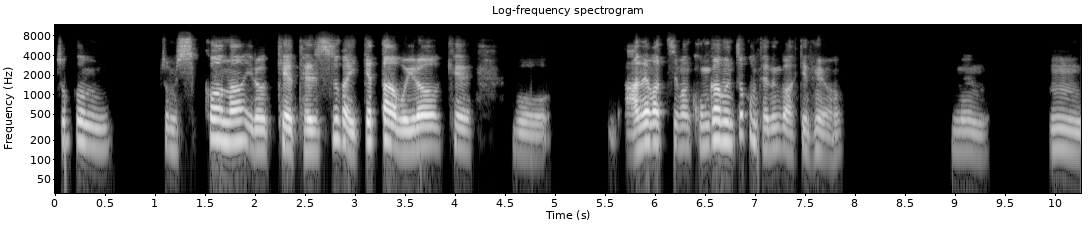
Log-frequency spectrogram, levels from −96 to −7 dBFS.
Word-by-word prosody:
쪼끔 180 Hz, -6 st, -4 dB, 0.5 s
좀 150 Hz, -3 st, -10 dB
쉽거나 195 Hz, +5 st, +2 dB
이렇게 145 Hz, 0 st, +1 dB
될 140 Hz, -1 st, +1 dB
수가 210 Hz, +8 st, 0 dB
있겠다 185 Hz, +5 st, +3 dB
뭐 140 Hz, -1 st, +2 dB
이렇게 155 Hz, -1 st, +1 dB, 0.4 s
뭐 125 Hz, -3 st, -9 dB, 0.8 s
안 -, -, +2 dB
해봤지만 180 Hz, -3 st, +1 dB
공감은 190 Hz, +3 st, +1 dB
쪼끔 230 Hz, -2 st, -6 dB
되는 150 Hz, 0 st, -6 dB
것 -, -, -2 dB
같긴 135 Hz, 0 st, -8 dB
해요. 125 Hz, -3 st, -8 dB, 1.1 s
네 135 Hz, -2 st, -12 dB, 0.7 s
음 145 Hz, -3 st, -7 dB
155 Hz, 230 characters per minute, -23 LUFS, 140-185 Hz, 1.1 s, 있겠다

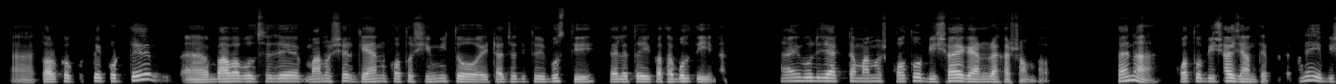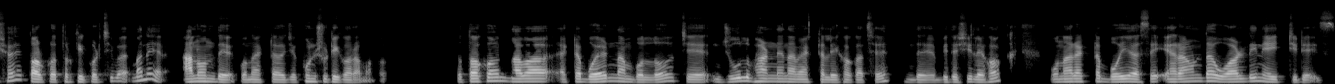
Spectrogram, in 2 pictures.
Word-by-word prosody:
আ -, -, -6 dB, 0.3 s
তর্ক 120 Hz, +3 st, +3 dB
করতে, 150 Hz, +2 st, -6 dB
করতে 150 Hz, +5 st, +1 dB, 0.5 s
আ -, -, -1 dB, 0.3 s
বাবা 135 Hz, +2 st, +7 dB
বলছে 140 Hz, +1 st, -2 dB
যে, 145 Hz, -, +4 dB, 0.3 s
মানুষের 140 Hz, +4 st, -1 dB
জ্ঞান 130 Hz, +3 st, +2 dB
কত 130 Hz, +1 st, -2 dB
সীমিত, 140 Hz, +3 st, -6 dB, 0.3 s
এটা 125 Hz, +2 st, -2 dB
যদি 130 Hz, 0 st, -5 dB
তুই 130 Hz, -1 st, 0 dB
বুঝতি, 145 Hz, -5 st, -2 dB, 0.3 s
তাইলে 125 Hz, +1 st, +1 dB
তো -, -, 0 dB
এই 125 Hz, -, -2 dB
কথা 125 Hz, -1 st, +2 dB
বলতিই 135 Hz, -6 st, +1 dB
না। -, -, -13 dB, 0.6 s
আমি 155 Hz, +2 st, 0 dB
বলি 160 Hz, -1 st, +1 dB
যে, 155 Hz, -, +6 dB
একটা 150 Hz, +1 st, -2 dB
মানুষ 145 Hz, +1 st, -2 dB
কত 140 Hz, +1 st, 0 dB, 0.2 s
বিষয়ে 150 Hz, +5 st, +5 dB
জ্ঞান 125 Hz, -1 st, +4 dB
রাখা 115 Hz, -2 st, +1 dB
সম্ভব? -, -, -7 dB, 0.7 s
তাই 160 Hz, +3 st, +5 dB
না? -, -, +5 dB, 0.4 s
কত 140 Hz, +1 st, +1 dB, 0.2 s
বিষয় 155 Hz, +3 st, +4 dB
জানতে 115 Hz, -4 st, 0 dB
পারে? -, -, -23 dB
মানে 180 Hz, +6 st, -3 dB
এই -, -, +1 dB
বিষয়ে 170 Hz, +10 st, -3 dB
তর্কতর্কি 120 Hz, 0 st, +3 dB
করছি, 115 Hz, +5 st, -3 dB
বা -, -, 0 dB
মানে 235 Hz, +7 st, 0 dB, 0.4 s
আনন্দে 130 Hz, -4 st, +3 dB
কোন 110 Hz, -, -2 dB
একটা 115 Hz, -, -8 dB
ওইযে 110 Hz, +1 st, -3 dB
খুনসুটি 130 Hz, -3 st, 0 dB
করার 105 Hz, -1 st, -1 dB
মতো। -, -, -19 dB, 0.7 s
তো, -, -, -4 dB
তখন 160 Hz, +5 st, +4 dB, 0.2 s
বাবা 135 Hz, +1 st, +6 dB, 0.3 s
একটা 130 Hz, +3 st, -2 dB
বইয়ের 125 Hz, +4 st, +5 dB
নাম 135 Hz, -2 st, +1 dB
বলল 110 Hz, 0 st, 0 dB, 0.3 s
যে, 115 Hz, -1 st, -1 dB, 0.3 s
"জুল 145 Hz, +6 st, +1 dB
ভার্নে" 140 Hz, -1 st, +1 dB
নামে 120 Hz, -1 st, +2 dB
একটা 115 Hz, 0 st, -4 dB
লেখক 110 Hz, 0 st, -2 dB
আছে। 120 Hz, -, -5 dB, 0.3 s
দে 110 Hz, -, 0 dB, 0.2 s
বিদেশী 115 Hz, +2 st, -2 dB
লেখক। 110 Hz, -, 0 dB, 0.5 s
উনার 130 Hz, +2 st, +1 dB
একটা 135 Hz, +1 st, -4 dB
বই 125 Hz, +1 st, +4 dB
আছে, 120 Hz, +3 st, -6 dB, 0.2 s
"around 135 Hz, +4 st, +1 dB
the 155 Hz, -, +5 dB
world 125 Hz, +2 st, +3 dB
in 160 Hz, -, -4 dB
eighty 120 Hz, -1 st, -5 dB
days." 105 Hz, -2 st, -5 dB
130 Hz, 175 wpm, -24 LUFS, 120-140 Hz, 0.7 s, বাবা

